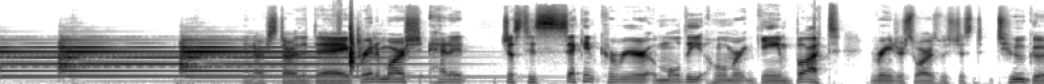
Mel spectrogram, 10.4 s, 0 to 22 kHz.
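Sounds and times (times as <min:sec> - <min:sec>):
large bell ringing to celebrate a baseball team's win: 0:00.0 - 0:07.4
speech: 0:02.8 - 0:10.4.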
